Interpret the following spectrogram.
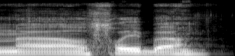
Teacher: ناصبہ میں صاد ہے، اس کو پر کر کے پڑھنا، ناصبہ سین سے نہیں پڑھنا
